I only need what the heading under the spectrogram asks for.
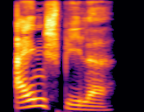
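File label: "einspiele", German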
